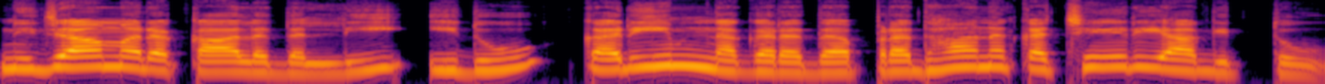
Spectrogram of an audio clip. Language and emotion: Kannada, neutral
